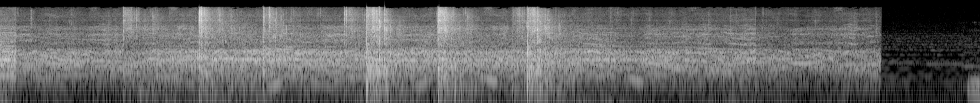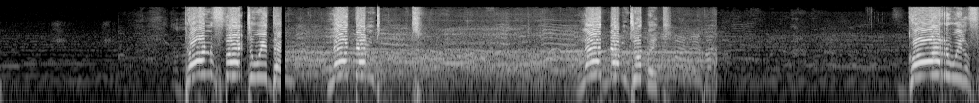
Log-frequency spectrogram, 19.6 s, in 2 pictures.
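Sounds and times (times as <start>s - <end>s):
dense noisy crowd: 0.0s - 8.8s, 11.7s - 19.5s
laughter: 0.0s - 8.8s, 12.7s - 18.8s
gunshots as people gather to pray in South Africa: 1.2s - 6.0s.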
